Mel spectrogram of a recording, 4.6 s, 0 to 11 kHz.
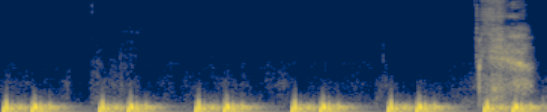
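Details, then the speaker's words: Teaching example of normal heart sounds: regular lub-dub at about 75 a minute, S1 from mitral and tricuspid valve closure, S2 from aortic and pulmonary valve closure. Normal heart sounds (S1 and S2). "Первый тон называется S1. Он возникает, когда у нас закрывается метральный и трикуспидальный клапан. И затем возникает тон S2 - это момент, когда закрывается аортальный клапан и лёгочный клапан."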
